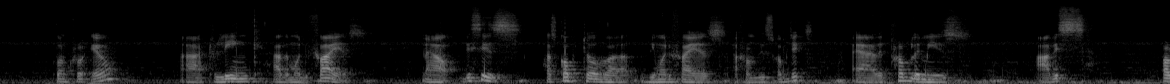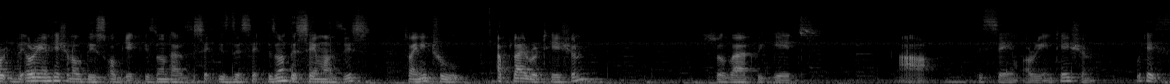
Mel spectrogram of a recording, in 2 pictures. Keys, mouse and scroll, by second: 0.6 ctrl+l, 3.3-3.6 scroll down 5, 3.6 `, 4.2 `, 6.0-7.9 drag, 9.6-10.0 scroll up 1, 13.6-15.8 drag, 15.8 ctrl+a, 17.6 scroll down 1, 19.7-20.0 scroll up 4.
